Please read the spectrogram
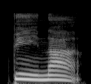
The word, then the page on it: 避难: bì nàn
